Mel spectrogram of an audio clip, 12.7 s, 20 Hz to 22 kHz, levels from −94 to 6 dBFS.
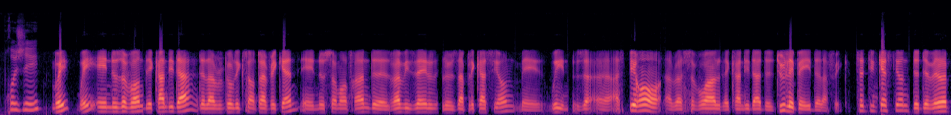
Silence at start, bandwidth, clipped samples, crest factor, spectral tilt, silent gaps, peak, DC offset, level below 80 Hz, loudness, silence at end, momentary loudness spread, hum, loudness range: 0.1 s; 8.4 kHz; under 0.1%; 18 dB; -6 dB/octave; none; -8 dBFS; under 0.1%; -74 dBFS; -26 LUFS; 0.05 s; 10 LU; none; 4 LU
